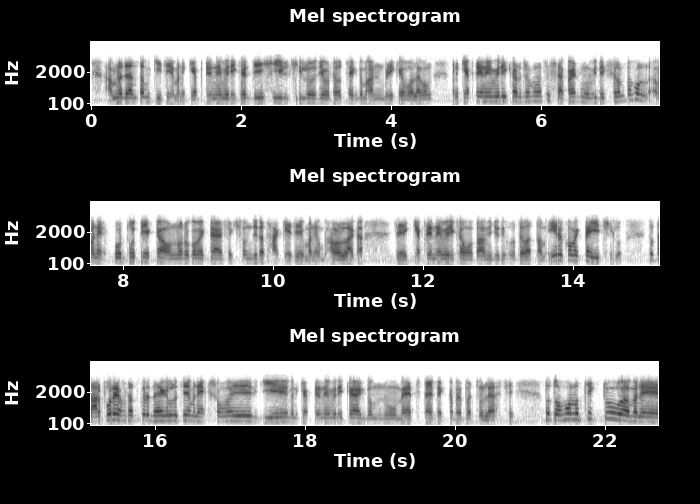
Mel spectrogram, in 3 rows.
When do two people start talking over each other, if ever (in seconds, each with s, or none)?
none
